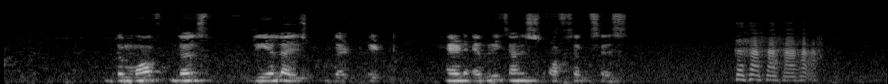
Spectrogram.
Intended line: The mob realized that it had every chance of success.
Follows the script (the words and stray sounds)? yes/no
no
